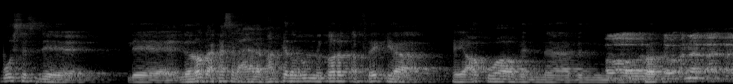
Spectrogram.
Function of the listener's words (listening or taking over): taking over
